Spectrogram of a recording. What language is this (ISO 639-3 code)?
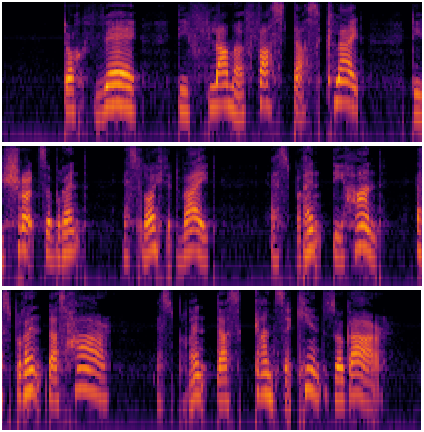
deu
